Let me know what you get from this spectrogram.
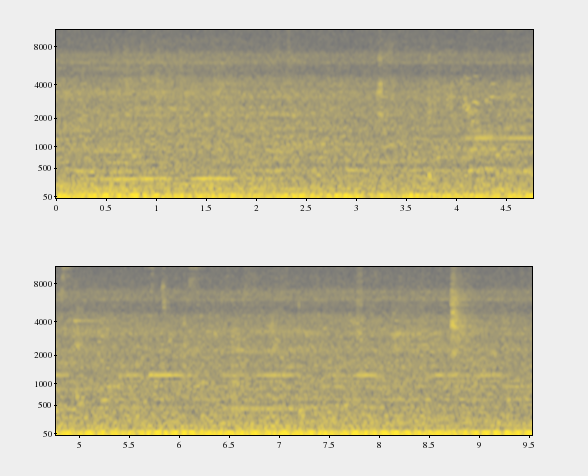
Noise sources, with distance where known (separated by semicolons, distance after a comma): large-sounding engine; reverse beeper; person or small group talking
